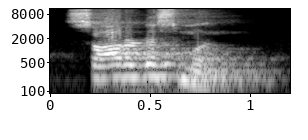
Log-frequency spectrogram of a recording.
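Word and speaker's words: swordsman: आहे लक्षात घ्या आन्सर त्याच्यानंतर सेकंड एक्झाम्पल आहे सर्डसमन सोर्डसमन या शब्दाचे वाचन करत असताना या ठिकाणीस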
